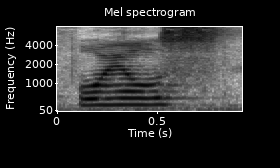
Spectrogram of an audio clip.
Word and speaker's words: Foyles: And oh my god, like, you'll see, but there was this one particular bookstore in London, I believe we pronounce it Foyles.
